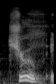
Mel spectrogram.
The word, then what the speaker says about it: Throop: You can't tell it on the radio, but Troop is spelled T-H-R-O-O-P. It's spelled Throop. – But it's not Troop. – It's pronounced Troop because they can't say T-H. – Right. Well, it's 1-2-3.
